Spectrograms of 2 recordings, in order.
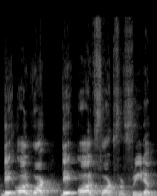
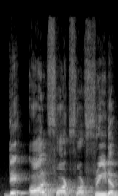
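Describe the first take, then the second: First: 'They all' slow, with a pause before 'fought'; deliberate slow read with a beat before 'fought'; slow dash pause. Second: Spoken emphasis, punch 'freedom'; stressed spoken take. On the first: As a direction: spell it out slowly, as if marking a dash. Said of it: "तो मैंने ये previous सारे references को आगे relate किया". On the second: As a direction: stress on all and freedom, freedom louder. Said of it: "अगर मैं spoken में बात करूँगा तो मैं कहूँगा". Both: Shown as a demonstration.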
